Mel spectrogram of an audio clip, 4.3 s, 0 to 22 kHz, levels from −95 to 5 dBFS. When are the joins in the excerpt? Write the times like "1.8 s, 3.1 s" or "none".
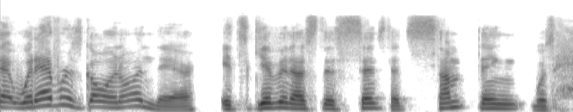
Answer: none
